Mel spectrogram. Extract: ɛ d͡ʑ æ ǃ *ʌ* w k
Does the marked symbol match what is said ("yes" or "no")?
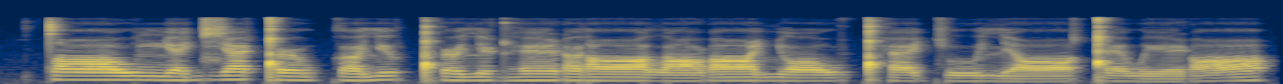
no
